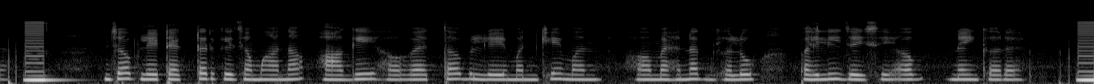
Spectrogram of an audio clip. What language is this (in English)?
Chhattisgarhi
